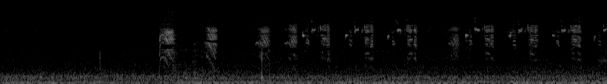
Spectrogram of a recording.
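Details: Zebra finches found calling in a forest give short, nasal, high beeping calls in quick, irregular bursts over a steady low rumble.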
